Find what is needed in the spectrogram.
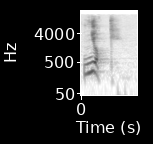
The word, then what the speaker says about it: gnocchi: Och det uttalas inte så. Det uttalas gnocchi. – Gnocchi. – Jo, men jag sa ju det, gnocchi. Och vet du vad det betyder? Ja, gnocchi. – Alltså, NJ, alltså när man uttalar NJ.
